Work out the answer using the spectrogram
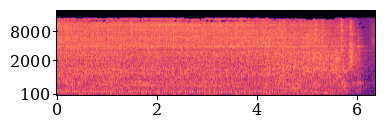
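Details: Old snowblower small engine, started on choke and fast with electric start after cleaning and fresh fuel: catches and runs with fast, busy, even buzz about six seconds, then dies away; normal running.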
